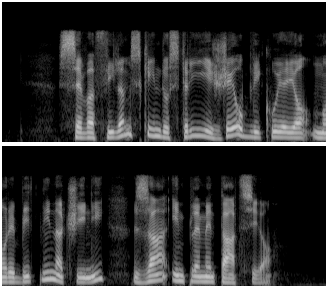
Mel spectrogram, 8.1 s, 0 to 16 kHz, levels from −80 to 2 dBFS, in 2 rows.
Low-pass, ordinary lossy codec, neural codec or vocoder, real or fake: 7.2 kHz; AAC, 96 kbps; codec, 16 kHz, 6 kbps, DAC; fake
